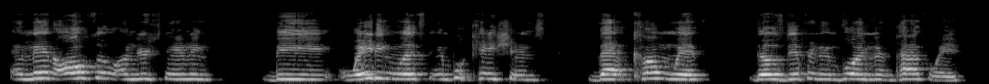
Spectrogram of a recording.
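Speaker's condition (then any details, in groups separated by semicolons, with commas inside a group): Cerebral palsy; power wheelchair; receives therapy services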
